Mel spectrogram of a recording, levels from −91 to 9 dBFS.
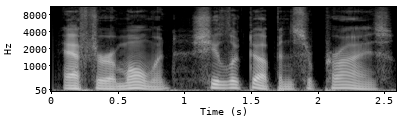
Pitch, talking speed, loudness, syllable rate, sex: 105 Hz, 185 wpm, -19 LUFS, 5.6 syllables/s, male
